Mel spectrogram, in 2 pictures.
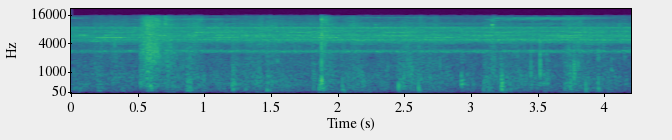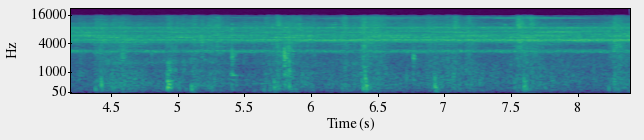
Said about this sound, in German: Jetzt geht es aber erstmal los mit einem Besuch des Amazonas Regenwaldes. Bitteschön.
